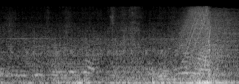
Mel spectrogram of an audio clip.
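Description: Outdoor ambience of several people talking in the background over a low traffic rumble, with a transition whoosh rising at the very end.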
